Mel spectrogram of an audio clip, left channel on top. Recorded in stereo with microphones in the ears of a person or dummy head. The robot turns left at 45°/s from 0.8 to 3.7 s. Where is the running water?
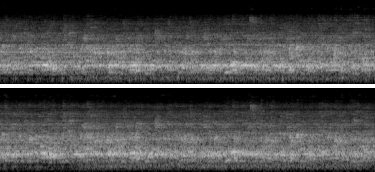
145° right, 2 m; by 3.8 s 85° left, 2 m.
